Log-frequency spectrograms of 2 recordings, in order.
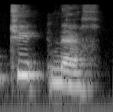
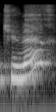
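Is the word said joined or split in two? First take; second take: split; joined. First: The two syllables are cut apart with a break. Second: The two syllables are joined smoothly together. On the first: It says that you are dying. The speaker calls it wrong. "suivant la manière dont je prononce tumeur ou tu meurs" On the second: It names a tumor. The speaker calls it right. "ne coupez pas les mots"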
